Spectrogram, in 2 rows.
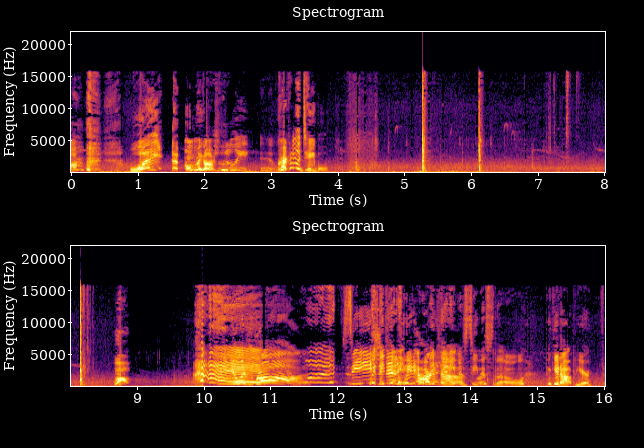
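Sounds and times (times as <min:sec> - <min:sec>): girl laughing: 0:00.0 - 0:00.5, 0:09.9 - 0:11.0.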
